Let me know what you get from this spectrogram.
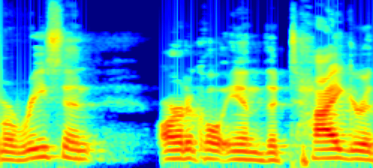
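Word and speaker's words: Thaiger: recent article in the tiger that's Tiger the tiger calm and tiger is spelled th AIG er the title of the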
